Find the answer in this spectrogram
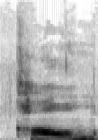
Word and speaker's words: calm: Filipinos would say allemande calm I feel come today palm tree bomb all these words have a silent L so this is the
